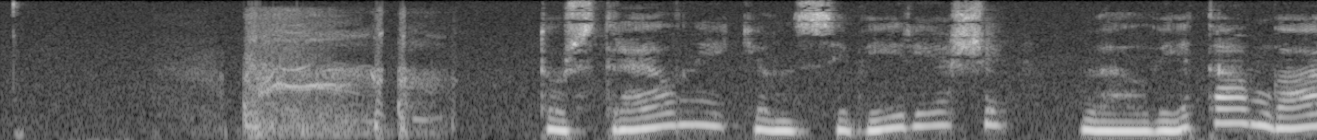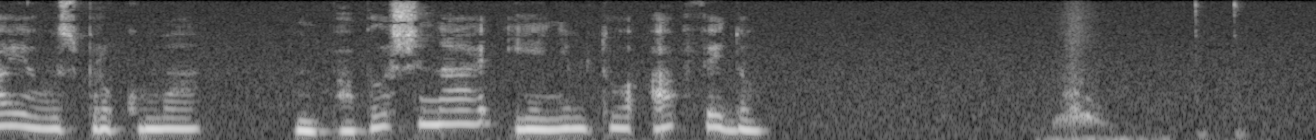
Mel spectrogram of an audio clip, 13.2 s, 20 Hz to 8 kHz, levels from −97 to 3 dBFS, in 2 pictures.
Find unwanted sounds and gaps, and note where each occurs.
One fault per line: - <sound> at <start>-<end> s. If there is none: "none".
- cough at 0.8-2.3 s
- whoosh at 11.8-12.5 s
